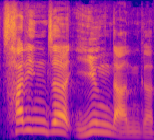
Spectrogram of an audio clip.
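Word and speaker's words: 살인자ㅇ난감: 발음에 대해서 말씀하셨는데이 제작지 이제 다 뭐 발음 가능하다 그러니까이 살인자 장난감이라고 발음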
